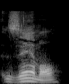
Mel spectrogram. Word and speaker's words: XAML: relates to the designer developer serverlight workflow xaml pronounced xaml is a case-sensitive text and tag-based mock-up language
